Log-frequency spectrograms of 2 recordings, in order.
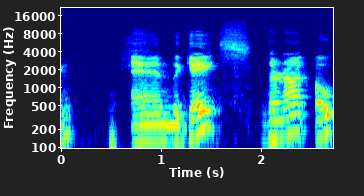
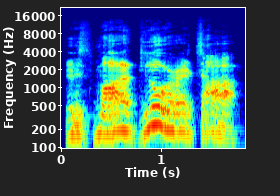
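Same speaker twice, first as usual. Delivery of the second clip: louder, slower, drawn-out triumphant yell; golem battle cry; 5 semitones higher, 11 dB louder than usual. Acted. Golem proclaiming his glory before a punch, yelling. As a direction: bellow it like a victory cry. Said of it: "you hear".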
